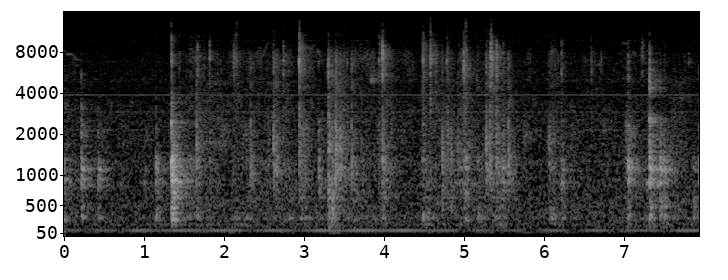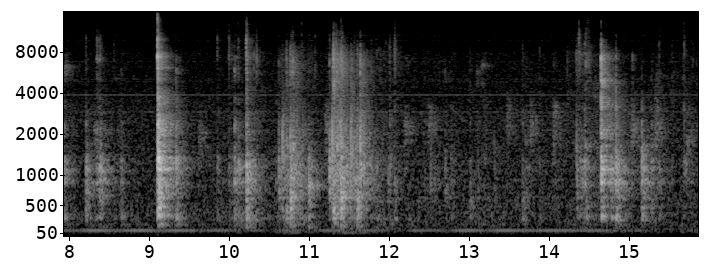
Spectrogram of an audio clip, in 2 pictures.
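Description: Small clicks and scrapes of a hand screwdriver turning wood screws into a wooden motor mount, with one sharper click about nine seconds in.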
